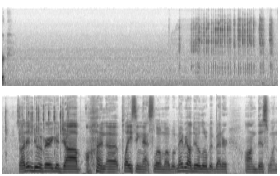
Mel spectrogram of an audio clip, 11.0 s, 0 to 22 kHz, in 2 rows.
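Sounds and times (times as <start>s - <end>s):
playing cards riffled: 3.4s - 7.2s.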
